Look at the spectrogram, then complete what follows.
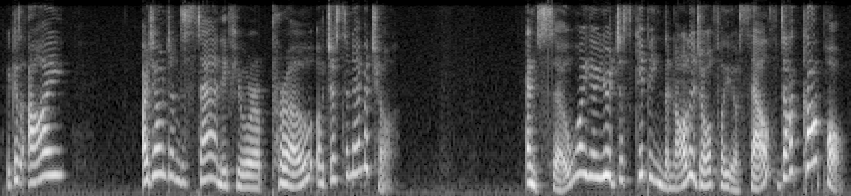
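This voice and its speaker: A woman acts out a famous actress and full-blown diva in a radio play. She is vain and quick to flare up, with a haughty, melodramatic delivery. Her pitch leaps about as she gushes or scolds. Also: sing-song. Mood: impatient, scolding. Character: vainglorious, hot-tempered famous actress, a theatrical diva. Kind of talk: one-sided radio play dialogue.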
